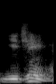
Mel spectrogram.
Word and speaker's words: Yijing: relief for purification and in the iching or yijing as it's pronounced achilles use the uh use the yarrow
